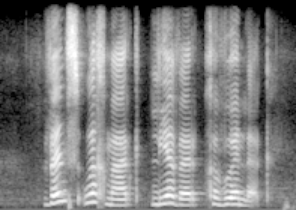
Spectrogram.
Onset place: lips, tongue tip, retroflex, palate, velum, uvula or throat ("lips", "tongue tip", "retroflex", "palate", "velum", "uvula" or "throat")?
lips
